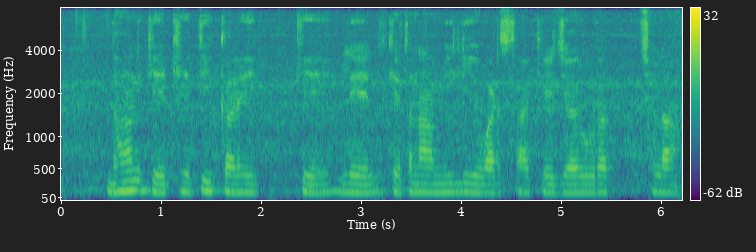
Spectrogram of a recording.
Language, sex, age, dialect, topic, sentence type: Maithili, male, 25-30, Eastern / Thethi, agriculture, question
